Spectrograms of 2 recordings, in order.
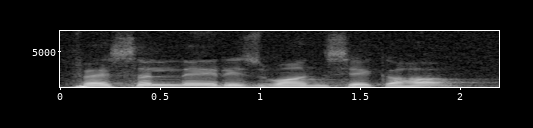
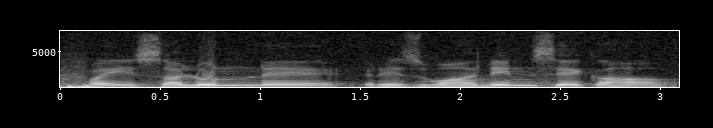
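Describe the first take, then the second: First: The names are said plain, without added endings. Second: The names carry added Arabic-style vowel endings. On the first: The speaker calls it right. "हम normal सीधी रवानी के साथ बात करते हैं" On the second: The speaker calls it wrong. "ऐसा हुआ है कभी? नहीं हुआ ना।"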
